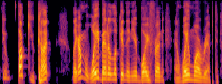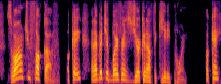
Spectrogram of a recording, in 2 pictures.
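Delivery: loud, high imagined comeback rant; mock furious rant. Imagined comeback yelled at the judgmental friend, loud and high. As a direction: blast her with a pretend comeback.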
